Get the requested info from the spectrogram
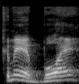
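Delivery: loud, commanding voice with heavy cadence. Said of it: "It's the cadence behind it".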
